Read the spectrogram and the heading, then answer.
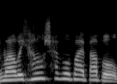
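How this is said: It is said in a warm, affectionate tone. The characters are still fond of each other. "she kind of says it with a bit of an endearing"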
